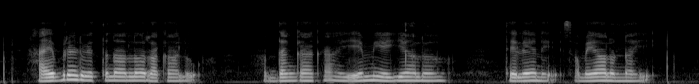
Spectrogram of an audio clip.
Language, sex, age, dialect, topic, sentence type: Telugu, male, 18-24, Utterandhra, agriculture, statement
